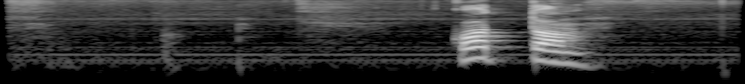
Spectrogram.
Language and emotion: Russian, neutral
